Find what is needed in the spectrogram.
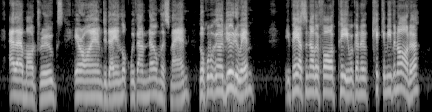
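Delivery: unhinged, deranged, hyped-up livestreamer voice. Imagining Alex as a live streaming YouTuber greeting viewers: Alex as an insane YouTuber. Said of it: "He'd be like".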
